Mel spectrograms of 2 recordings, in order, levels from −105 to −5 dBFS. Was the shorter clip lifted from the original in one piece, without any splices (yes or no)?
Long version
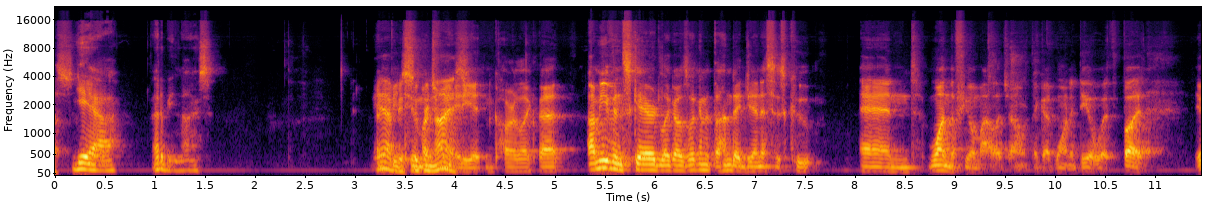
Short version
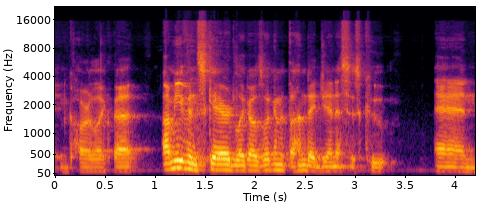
yes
